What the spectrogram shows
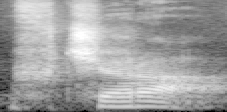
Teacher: у російській мові в вимовляється як англійський звук ві ближче до ф щоб правильно вимовити вчера ворожою мовою ледь помітно прикусіть нижню губу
